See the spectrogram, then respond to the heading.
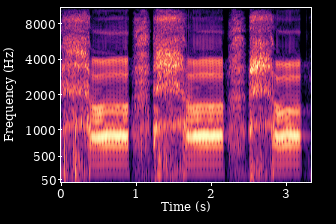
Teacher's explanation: یہ وسط حلق، حلق کے درمیانی حصے سے ہا ادا ہوتی ہے، حلق کے درمیانی حصے سے۔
